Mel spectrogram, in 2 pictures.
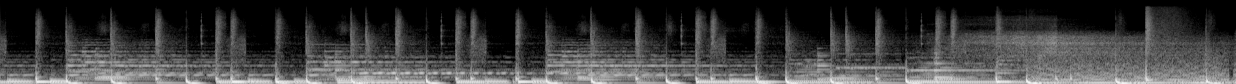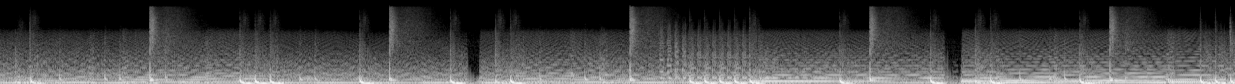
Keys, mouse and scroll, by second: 2.3 double click, 4.4 alt+shift+click, 6.5 double click, 8.3 alt+scroll up 1, 8.4 space, 13.6 alt+shift+click, 15.3 alt+scroll up 1, 16.3 alt+scroll up 1, 18.8 shift+click, 21.6 double click, 24.2 alt+scroll down 1.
